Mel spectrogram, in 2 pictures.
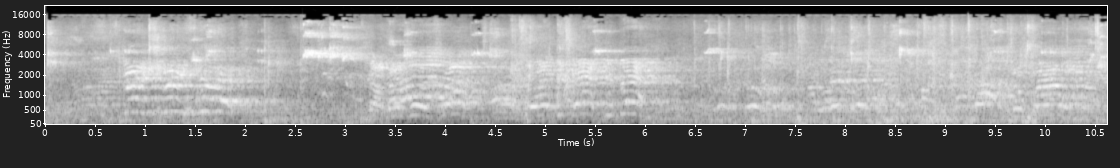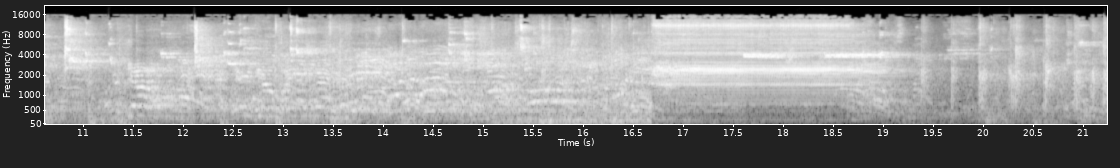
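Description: Voices shouting and a basketball bouncing on a hardwood gym floor. Near the end the scoreboard buzzer sounds one long steady tone for about two seconds as the game clock runs out, marking the end of a period.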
